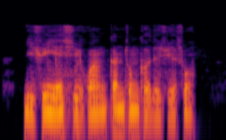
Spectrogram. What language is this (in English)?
Chinese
